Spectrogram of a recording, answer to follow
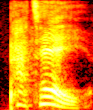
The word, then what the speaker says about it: pâté: But here, that E on the end with the accent marker is always pronounced A, café, and pâté, okay?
